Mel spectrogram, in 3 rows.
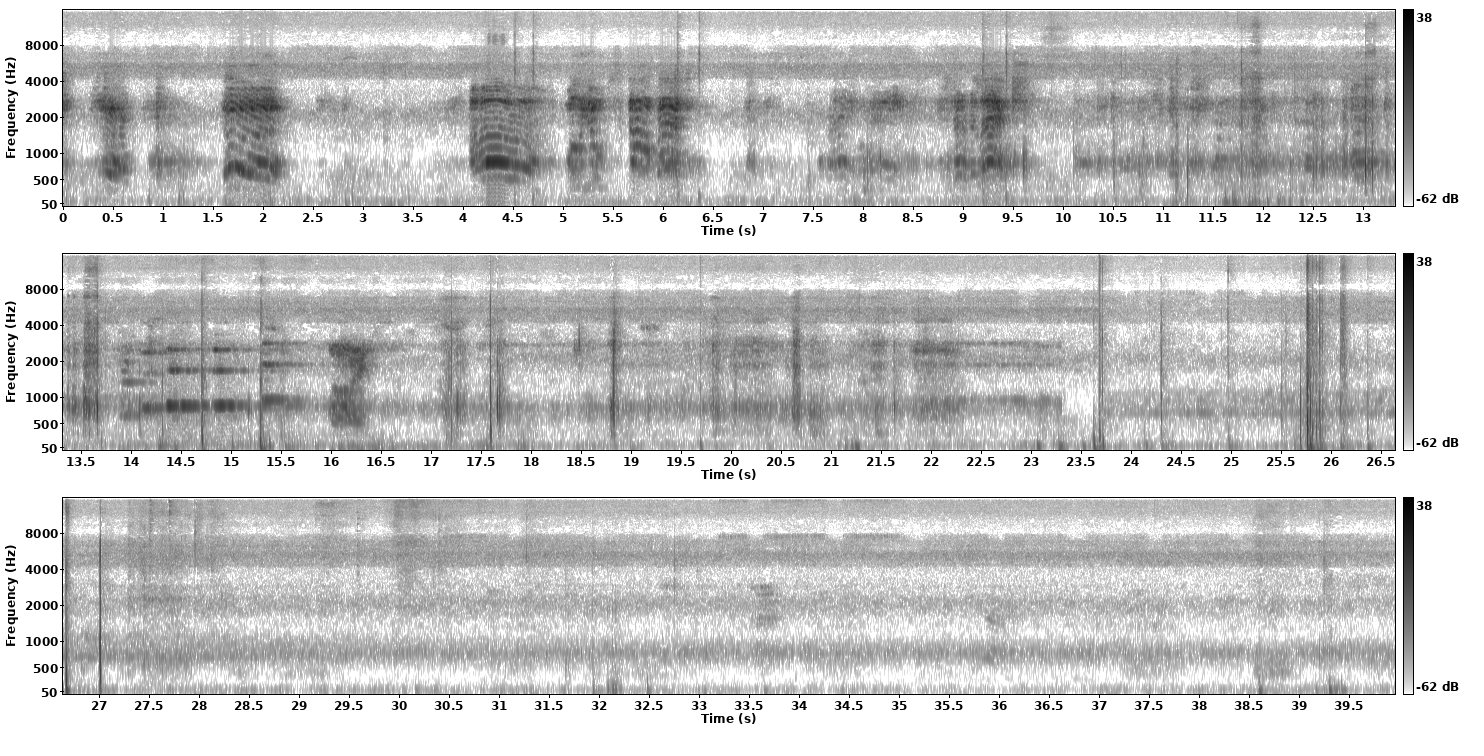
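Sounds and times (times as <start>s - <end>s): cartoon soundtrack from tv: 0.0s - 2.4s, 3.8s - 27.2s.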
